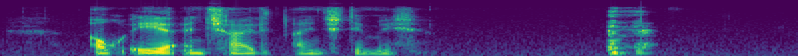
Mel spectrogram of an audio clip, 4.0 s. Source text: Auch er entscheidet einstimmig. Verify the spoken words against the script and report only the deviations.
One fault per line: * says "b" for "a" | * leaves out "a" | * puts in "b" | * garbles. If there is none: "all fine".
all fine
